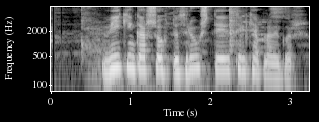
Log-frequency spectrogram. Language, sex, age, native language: Icelandic, female, 40-49, Icelandic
